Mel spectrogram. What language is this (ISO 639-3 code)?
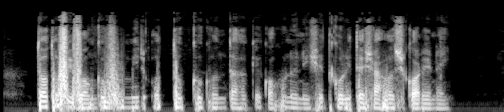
ben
